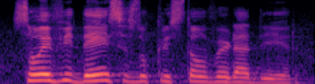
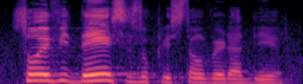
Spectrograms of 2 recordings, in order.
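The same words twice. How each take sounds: The two takes are said the same way.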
